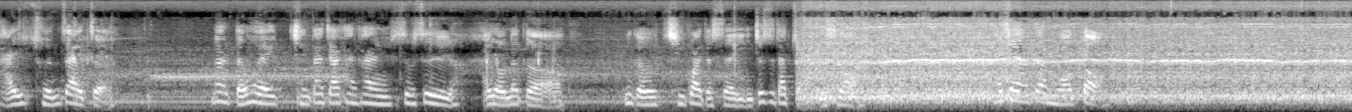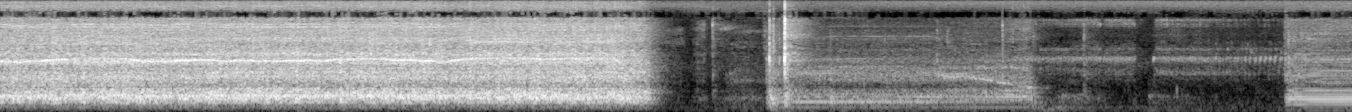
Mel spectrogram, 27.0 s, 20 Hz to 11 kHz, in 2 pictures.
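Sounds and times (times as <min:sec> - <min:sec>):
coffee grinder whining: 0:00.7 - 0:03.7, 0:04.9 - 0:07.4, 0:08.0 - 0:20.1, 0:21.4 - 0:27.0
quiet motor hum: 0:00.7 - 0:04.0, 0:04.8 - 0:07.6, 0:21.3 - 0:27.0.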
